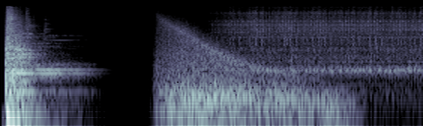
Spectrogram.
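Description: Designed intro sound effects: a loud hit that rings with a single tone and dies away within about a second, then after a short gap a falling sweep that settles into a steady hum and fades out.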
